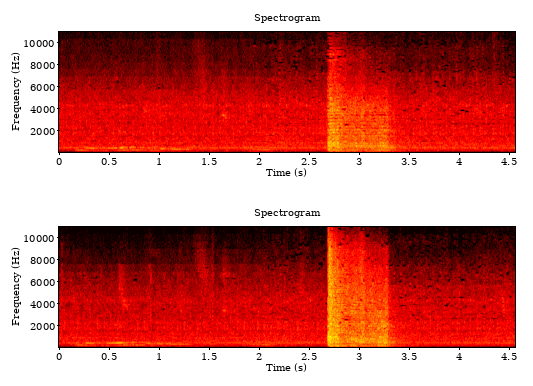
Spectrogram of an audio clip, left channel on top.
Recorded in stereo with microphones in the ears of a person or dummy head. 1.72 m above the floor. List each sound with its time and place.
0.1 s a woman speaking: 5° right (ahead or behind), 2 m; by 2.2 s 15° left (ahead or behind), 3 m
2.7 s an explosion: 85° right, 0.9 m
